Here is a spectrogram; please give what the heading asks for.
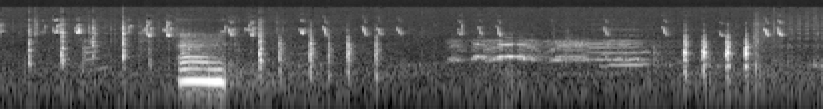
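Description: A hen clucks near a brood of chicks peeping rapidly and repeatedly, with one loud, low squawk early on and a longer, drawn-out hen call partway through.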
